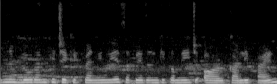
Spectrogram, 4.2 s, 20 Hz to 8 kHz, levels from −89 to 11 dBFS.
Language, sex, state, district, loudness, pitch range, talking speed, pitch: Hindi, female, Uttar Pradesh, Ghazipur, -26 LUFS, 205-230 Hz, 245 wpm, 215 Hz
